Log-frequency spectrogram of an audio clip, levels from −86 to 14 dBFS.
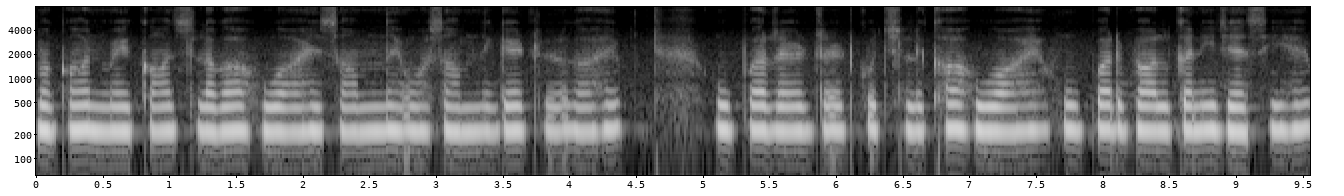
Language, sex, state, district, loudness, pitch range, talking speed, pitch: Hindi, female, Maharashtra, Chandrapur, -14 LUFS, 220-230 Hz, 145 wpm, 225 Hz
